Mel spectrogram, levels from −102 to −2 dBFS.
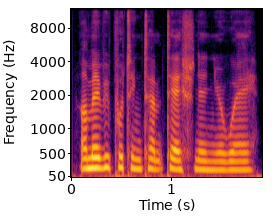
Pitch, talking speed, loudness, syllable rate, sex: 185 Hz, 250 wpm, -19 LUFS, 6.4 syllables/s, female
